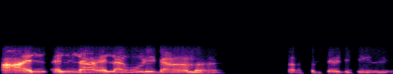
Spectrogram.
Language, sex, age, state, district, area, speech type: Malayalam, male, 30-45, Kerala, Wayanad, rural, conversation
